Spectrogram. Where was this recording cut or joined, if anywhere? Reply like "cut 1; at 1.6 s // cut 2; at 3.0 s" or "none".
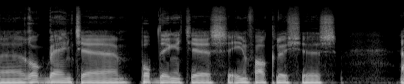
cut 1; at 1.3 s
